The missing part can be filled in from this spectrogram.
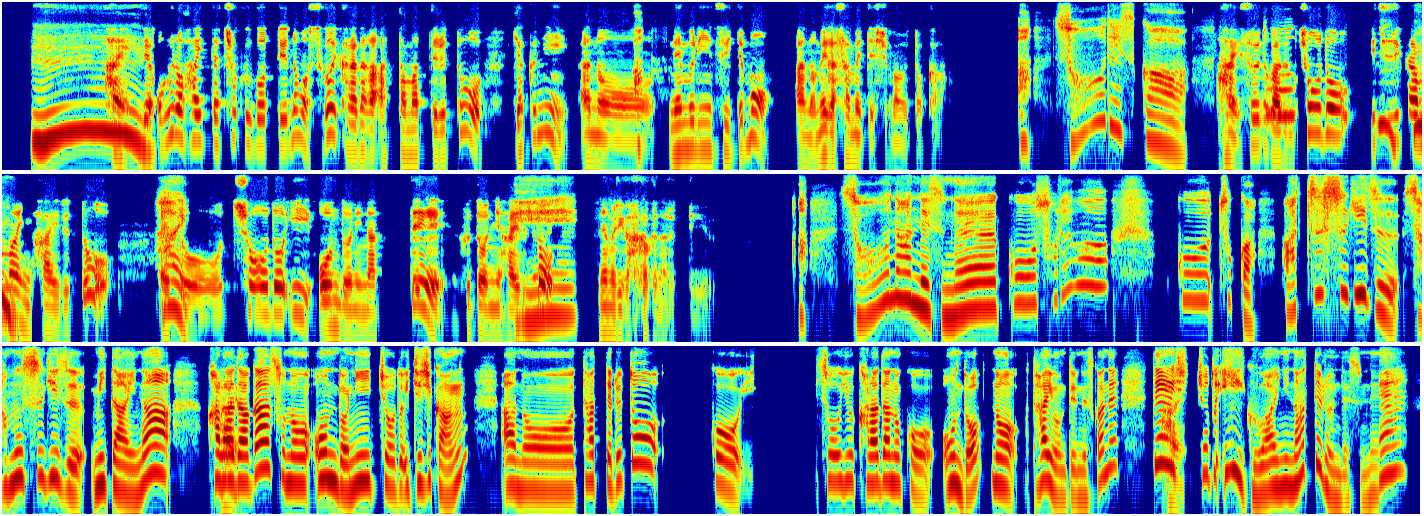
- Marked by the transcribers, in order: none
- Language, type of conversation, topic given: Japanese, podcast, 睡眠の質を上げるために、普段どんな工夫をしていますか？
